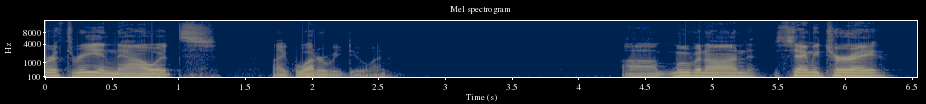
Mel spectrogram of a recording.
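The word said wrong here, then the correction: Samori: I didn't pronounce that correctly. – No, Samari. – Samari Toure. There we go.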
